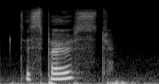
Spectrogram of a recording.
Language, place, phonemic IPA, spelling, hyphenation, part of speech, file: English, California, /dɪˈspɝst/, dispersed, dis‧persed, adjective / verb, En-us-dispersed.ogg
- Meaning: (adjective) Spread out in space and/or time; not concentrated; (verb) simple past and past participle of disperse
